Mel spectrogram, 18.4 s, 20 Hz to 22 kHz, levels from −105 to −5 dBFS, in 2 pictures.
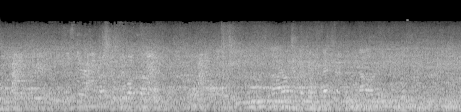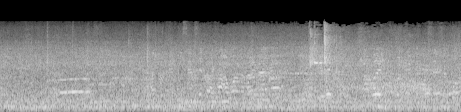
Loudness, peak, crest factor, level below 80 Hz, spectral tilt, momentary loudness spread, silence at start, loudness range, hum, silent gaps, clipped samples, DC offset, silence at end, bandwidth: -20 LUFS; 0 dBFS; 22 dB; -46 dBFS; -3.5 dB/octave; 7 LU; 0 s; 6 LU; none; none; under 0.1%; under 0.1%; 0 s; 12 kHz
